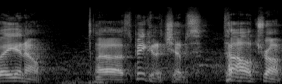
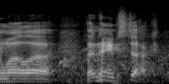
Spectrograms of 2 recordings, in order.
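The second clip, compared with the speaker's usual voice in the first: normal talking voice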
